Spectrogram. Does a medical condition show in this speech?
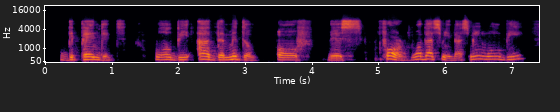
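No.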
